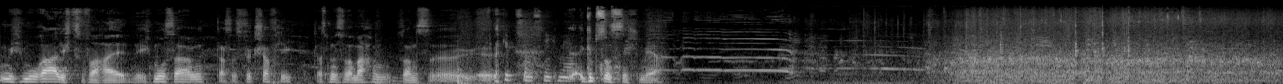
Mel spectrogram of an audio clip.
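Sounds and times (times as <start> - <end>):
speech: 0.0 - 6.8
chorus of fowl clucking and squawking in a poultry barn: 1.0 - 12.8
rooster crowing in a poultry barn: 1.2 - 4.4, 6.5 - 11.6.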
